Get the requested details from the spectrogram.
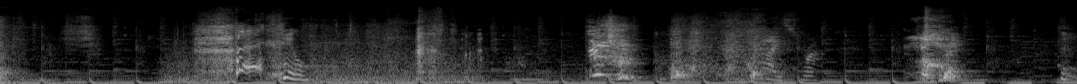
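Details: Cat sneeze attack: about five forceful sneezes at irregular intervals over background music; a sneezing bout.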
